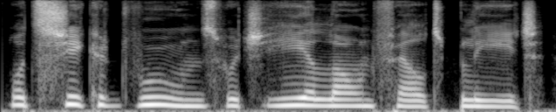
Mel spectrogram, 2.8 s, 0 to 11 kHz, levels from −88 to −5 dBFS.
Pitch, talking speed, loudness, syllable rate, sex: 195 Hz, 170 wpm, -16 LUFS, 4.1 syllables/s, female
